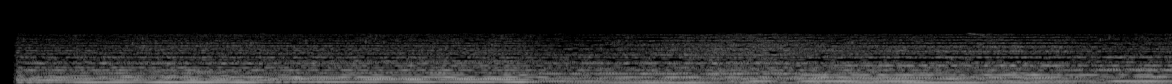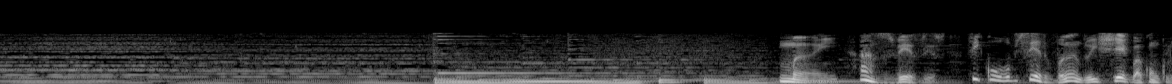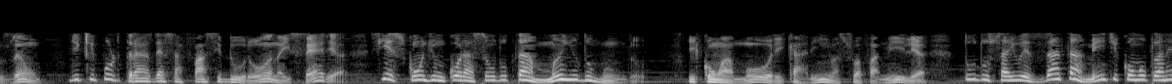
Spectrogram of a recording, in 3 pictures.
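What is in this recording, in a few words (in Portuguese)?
MINHA MÃE, Masculino; Dia das Mães; Telemensagens 2017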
